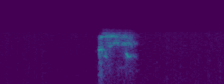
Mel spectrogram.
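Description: Near silence, broken about a second in by one short, faint voice-like sound lasting about a third of a second.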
